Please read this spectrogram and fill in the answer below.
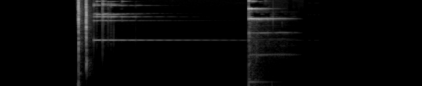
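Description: Sound effects of an animated subscribe button: a click with a bright ding that rings out and fades over about a second and a half, then about a second later a second, shorter click with a chime.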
